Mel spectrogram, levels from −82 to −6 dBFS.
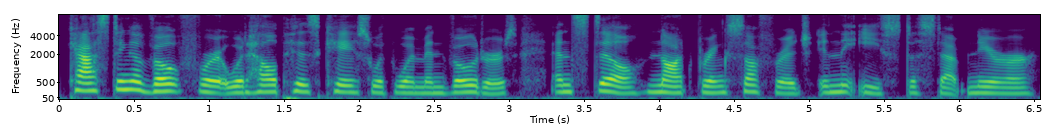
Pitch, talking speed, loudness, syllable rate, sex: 185 Hz, 210 wpm, -23 LUFS, 4.7 syllables/s, female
